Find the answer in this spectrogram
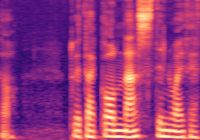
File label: "gonest", Welsh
